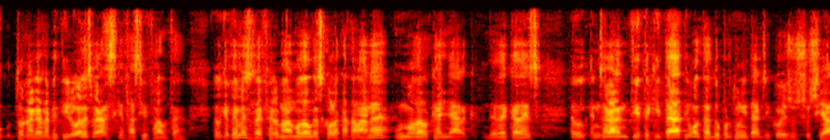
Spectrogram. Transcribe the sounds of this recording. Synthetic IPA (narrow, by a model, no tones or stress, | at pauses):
t̪urnaɾearəpət̪iɾualəzβeɣaðeskəfasifalˠt̪ə | əlˠkəfɛmezrefeɾmalˠmuðɛlˠd̪əskɔləkət̪alanəunmuðɛlˠkəʎaɾkd̪əðɛkəðez | ələnzaɣəɾənt̪it̪əkit̪at̪iɣwalˠt̪at̪d̪upuɾt̪unit̪ad͡zikoezususia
